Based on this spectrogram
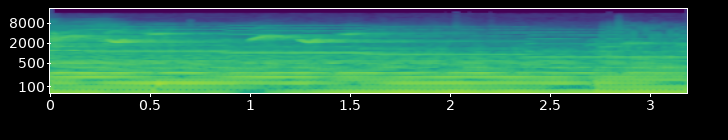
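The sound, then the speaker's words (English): A low harmonica note drones steadily throughout, rich with buzzy overtones, while faint bird-like chirps flit above it. “A little harmonica?”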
